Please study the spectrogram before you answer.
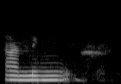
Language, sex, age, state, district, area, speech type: Malayalam, female, 18-30, Kerala, Alappuzha, rural, conversation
